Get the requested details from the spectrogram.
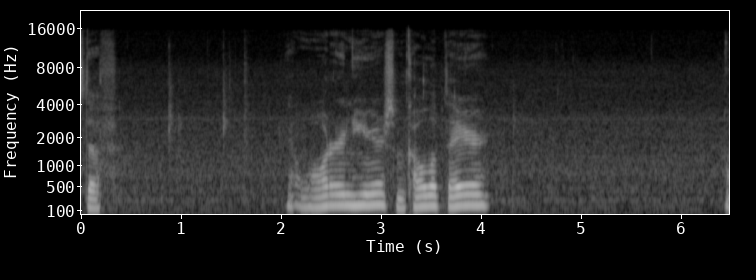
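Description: Water flows steadily nearby.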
